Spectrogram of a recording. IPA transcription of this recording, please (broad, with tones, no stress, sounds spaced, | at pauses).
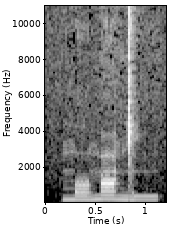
m ɔ˧ m ɑ˥ ŋ͡ǀ ʉ˧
